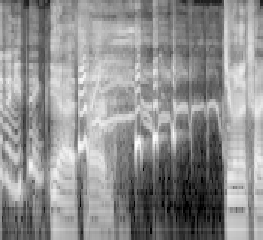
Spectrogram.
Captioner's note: laughs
